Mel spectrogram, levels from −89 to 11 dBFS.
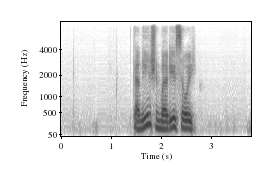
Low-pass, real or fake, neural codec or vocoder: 7.2 kHz; fake; codec, 16 kHz, 0.5 kbps, FreqCodec, larger model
